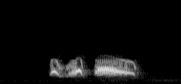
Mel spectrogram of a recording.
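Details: Decoy spotted dove (cu đất) calling to provoke rivals: one hoarse phrase, a brief wavering note followed by a longer deep coo.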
